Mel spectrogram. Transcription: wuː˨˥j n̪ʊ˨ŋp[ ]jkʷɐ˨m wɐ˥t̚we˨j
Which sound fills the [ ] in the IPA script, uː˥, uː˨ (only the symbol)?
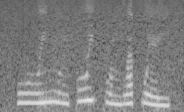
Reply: uː˥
